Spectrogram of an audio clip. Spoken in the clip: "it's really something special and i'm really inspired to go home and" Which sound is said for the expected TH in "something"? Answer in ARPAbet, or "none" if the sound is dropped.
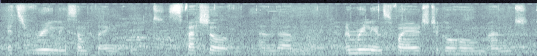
TH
